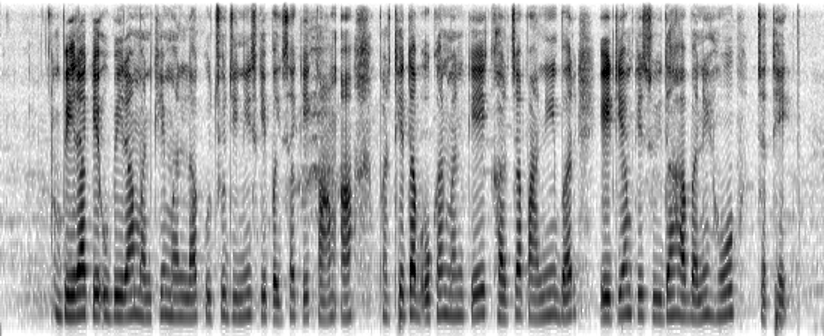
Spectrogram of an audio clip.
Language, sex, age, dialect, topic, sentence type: Chhattisgarhi, female, 25-30, Western/Budati/Khatahi, banking, statement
